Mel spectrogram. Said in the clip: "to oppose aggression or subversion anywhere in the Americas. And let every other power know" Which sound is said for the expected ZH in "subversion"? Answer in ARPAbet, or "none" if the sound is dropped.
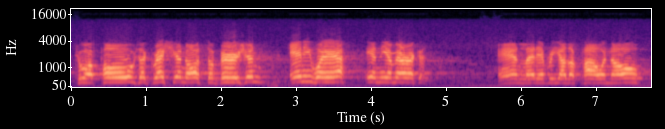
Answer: ZH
